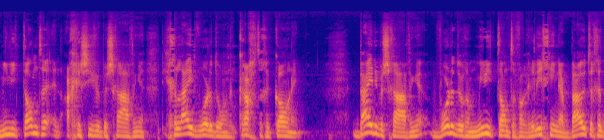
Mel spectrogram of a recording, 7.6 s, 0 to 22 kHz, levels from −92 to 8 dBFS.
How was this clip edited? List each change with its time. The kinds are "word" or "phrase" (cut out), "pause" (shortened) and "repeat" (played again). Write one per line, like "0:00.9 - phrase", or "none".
0:06.5 - word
